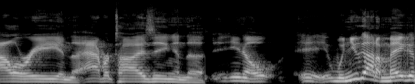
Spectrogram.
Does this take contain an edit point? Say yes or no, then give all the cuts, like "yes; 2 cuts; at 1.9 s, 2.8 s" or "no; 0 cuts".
yes; 2 cuts; at 2.1 s, 2.8 s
